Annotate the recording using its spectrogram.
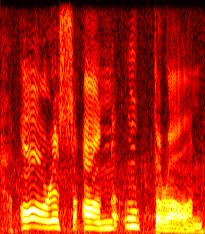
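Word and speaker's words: Áras an Uachtaráin: That is Aras un Uachtaráin. I'll spell it. I won't spell it. It'll take too long. I'll say it. Oris on Uachtaráin, which is the Irish for the House of the President.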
